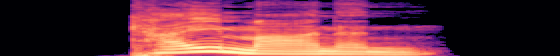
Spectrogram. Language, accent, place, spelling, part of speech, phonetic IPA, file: German, Germany, Berlin, Kaimanen, noun, [ˈkaɪ̯manən], De-Kaimanen.ogg
- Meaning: dative plural of Kaiman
